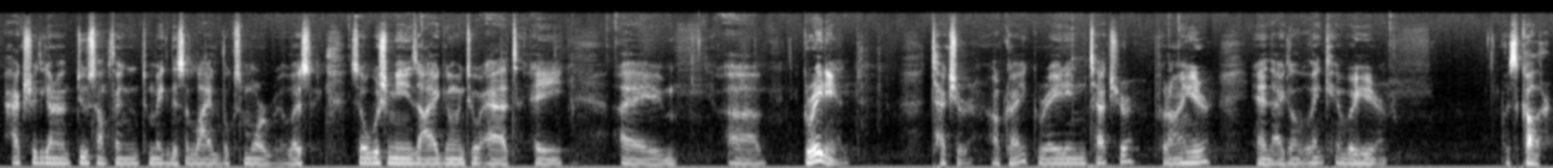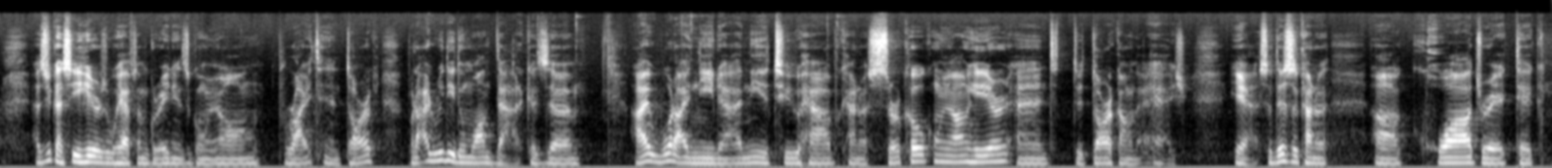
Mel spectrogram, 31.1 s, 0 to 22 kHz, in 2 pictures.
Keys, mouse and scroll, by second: 3.5 click, 4.1 click, 5.6 shift+a, 13.3-16.3 drag, 20.9-21.9 drag, 21.9-22.3 scroll up 3, 22.3-25.4 drag, 27.6-28.5 scroll down 4, 28.5-29.6 scroll up 4, 29.6-31.0 scroll up 4.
